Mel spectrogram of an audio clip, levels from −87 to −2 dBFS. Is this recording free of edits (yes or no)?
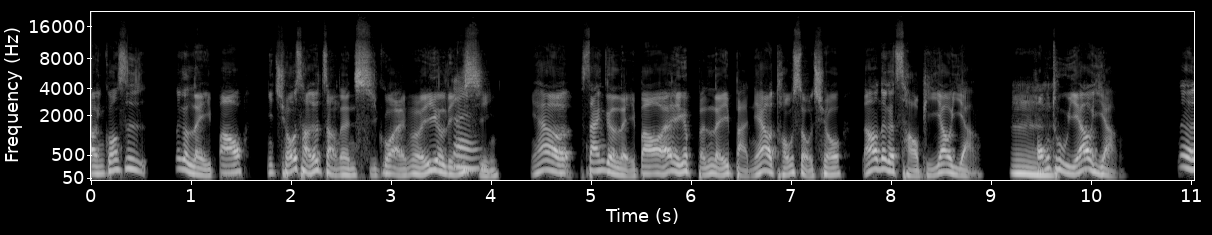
yes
